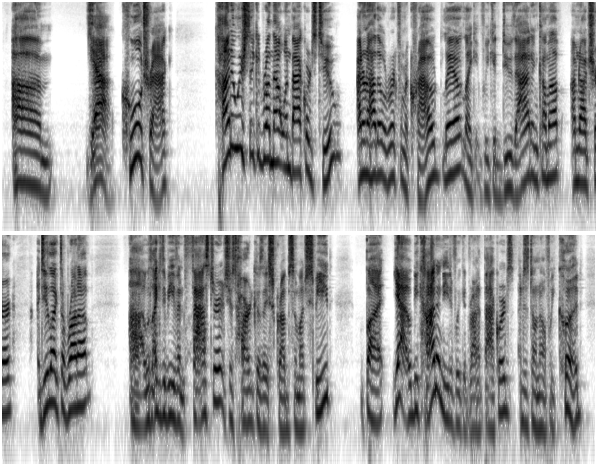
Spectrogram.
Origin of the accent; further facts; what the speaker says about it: Canada; accent: very heavy Canadian accent; being Canadian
